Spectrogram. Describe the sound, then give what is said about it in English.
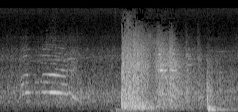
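A shouting voice, then a tank cannon of the Iowa National Guard fires a heavy, booming blast with a long rumbling tail, followed by a second, shorter cannon shot. “I understand we've set up our portable broadcast unit inside a tank of the Iowa National Guard to bring you direct reports from within the zone of the advancing enemy.”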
